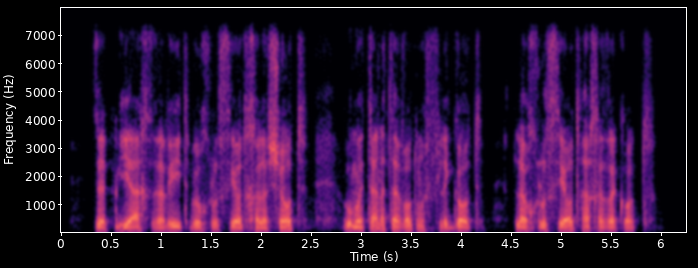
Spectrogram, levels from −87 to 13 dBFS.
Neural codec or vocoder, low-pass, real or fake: codec, 16 kHz, 8 kbps, FunCodec, trained on LibriTTS, 25 frames a second; 7.2 kHz; fake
